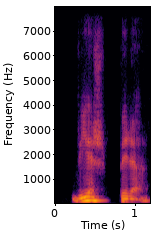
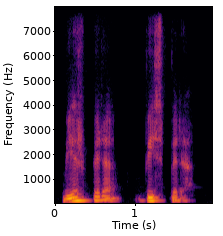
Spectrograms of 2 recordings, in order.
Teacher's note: acá en España es una ápico alveolar, se pronuncia con el ápice de la lengua, no con el dorso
